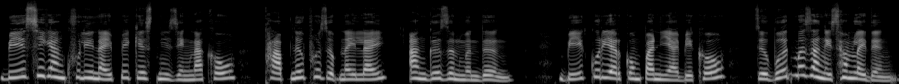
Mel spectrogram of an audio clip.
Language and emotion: Bodo, happy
